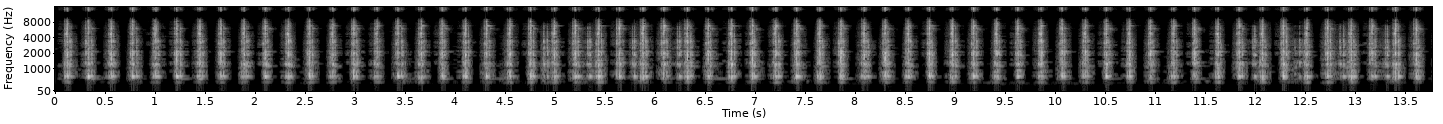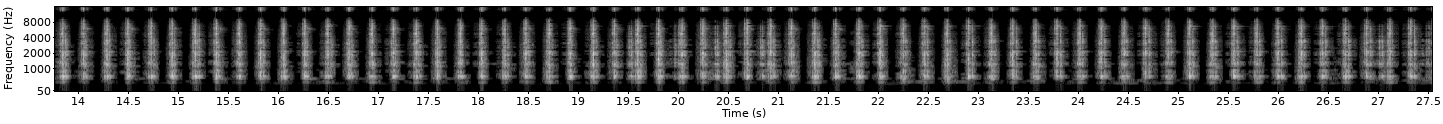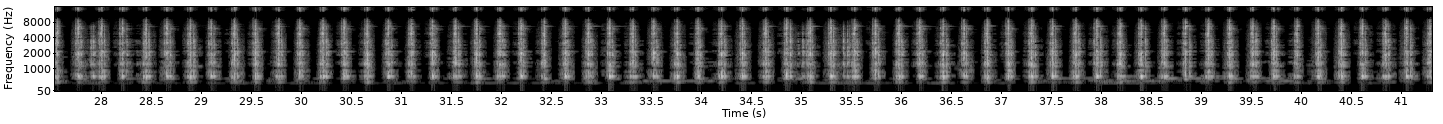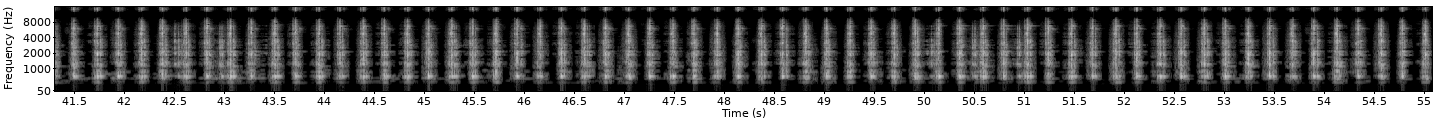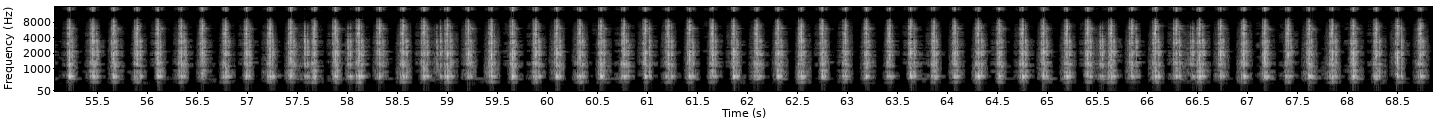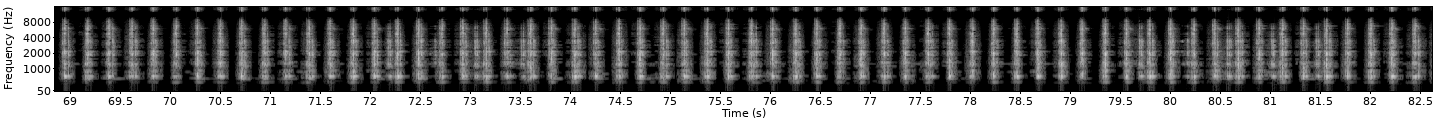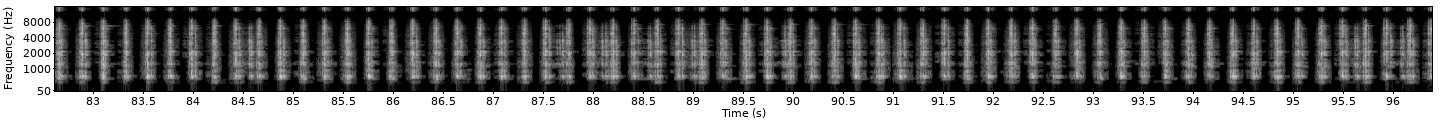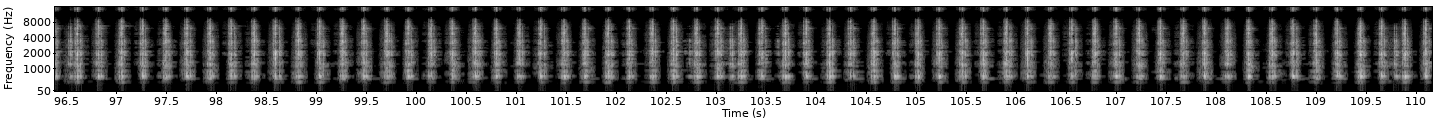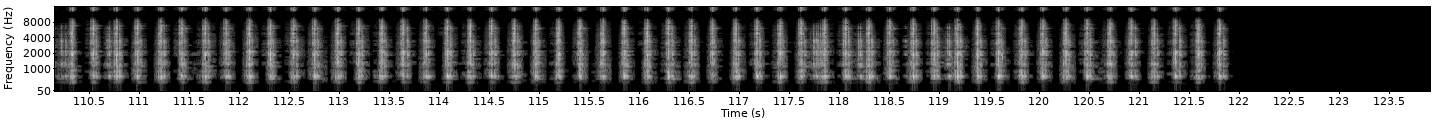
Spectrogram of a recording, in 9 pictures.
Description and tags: Mechanical Clock Movement Ticking
2 minutes of ticking and tocking. There are some nice secondary clicks and slides. Blue Yeti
